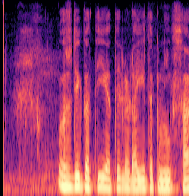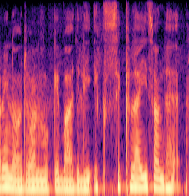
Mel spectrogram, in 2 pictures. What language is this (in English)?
Punjabi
